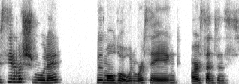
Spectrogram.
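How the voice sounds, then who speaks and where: Very slowly and with a strong non-native accent, a woman speaks at a fairly high pitch. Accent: heavy accent in English. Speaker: English teacher. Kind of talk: lecture. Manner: code-switching between Arabic and English.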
